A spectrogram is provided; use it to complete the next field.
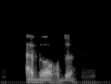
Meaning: inflection of aborder: 1. first/third-person singular present indicative/subjunctive 2. second-person singular imperative
- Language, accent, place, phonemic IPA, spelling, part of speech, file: French, France, Lyon, /a.bɔʁd/, aborde, verb, LL-Q150 (fra)-aborde.wav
